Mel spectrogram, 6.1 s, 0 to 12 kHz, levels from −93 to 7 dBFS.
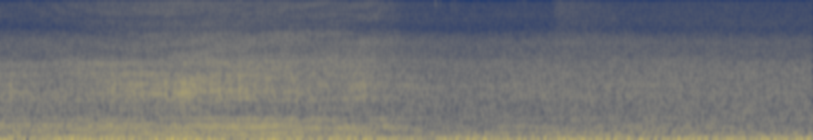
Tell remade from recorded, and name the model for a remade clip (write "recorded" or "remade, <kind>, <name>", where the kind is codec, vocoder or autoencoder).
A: remade, vocoder, Vocos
